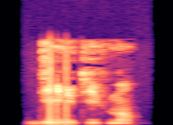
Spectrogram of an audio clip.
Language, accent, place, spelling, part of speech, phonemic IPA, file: French, France, Lyon, diminutivement, adverb, /di.mi.ny.tiv.mɑ̃/, LL-Q150 (fra)-diminutivement.wav
- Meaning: diminutively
